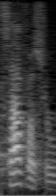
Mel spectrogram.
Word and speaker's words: Tsafos: This is how I want to pronounce it. And I will pronounce it that way forever. You got Tsafos very well.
